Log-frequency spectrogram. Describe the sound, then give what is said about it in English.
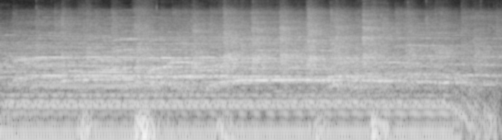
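An audience claps and cheers in a steady, continuous wash of crowd noise lasting several seconds, loud throughout and fading slightly at the end, over a low steady hum. “Don't clap for me, clap for Jesus.”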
